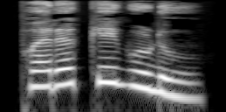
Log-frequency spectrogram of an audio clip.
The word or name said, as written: ಪರಕೆಗಟ್ಟು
